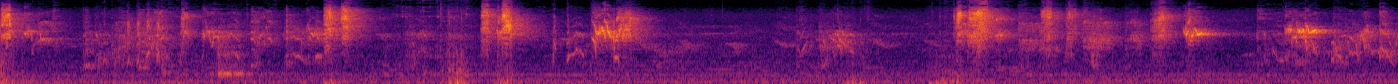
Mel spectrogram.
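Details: Budgerigars chirping in intermittent bursts of harsh squawks and chattering warbles, with soft gaps and faint rustling between calls.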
